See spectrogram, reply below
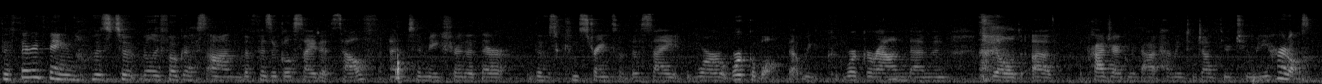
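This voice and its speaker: A hoarse woman with a raspy, breaking voice gives a formal presentation as a project manager at a meeting. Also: on the low side, steady tone, moderate pace. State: losing her voice, hoarse, cutting in and out. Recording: echoey meeting room with clear noise.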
